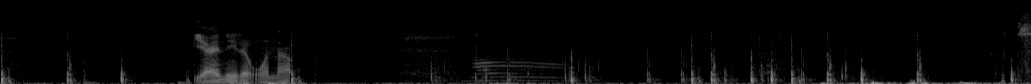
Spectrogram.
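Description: Wooden blocks thud softly as they are placed, again and again.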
